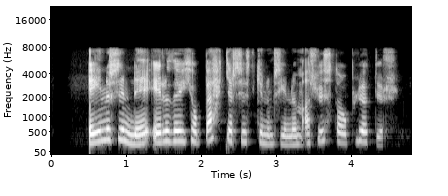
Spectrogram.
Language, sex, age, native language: Icelandic, male, 12, Icelandic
